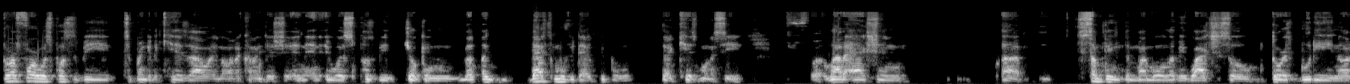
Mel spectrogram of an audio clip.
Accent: American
